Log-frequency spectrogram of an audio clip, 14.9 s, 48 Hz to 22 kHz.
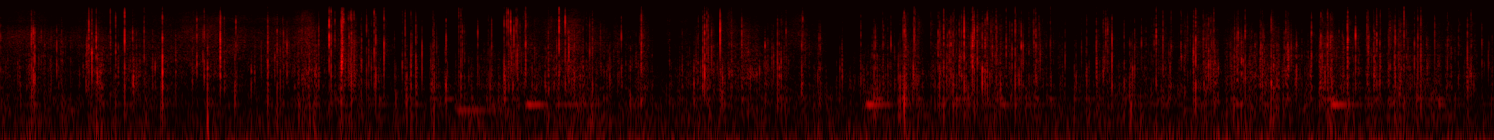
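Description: Fingertips and long nails squeeze and scratch the thin, crinkly plastic wrapper of a full, tall cylindrical stack of cotton pads held upright. A continuous stream of fast, bright crinkling and scratching sounds fills the whole 15 seconds at a soft level, with faint low tones underneath at a few moments.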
